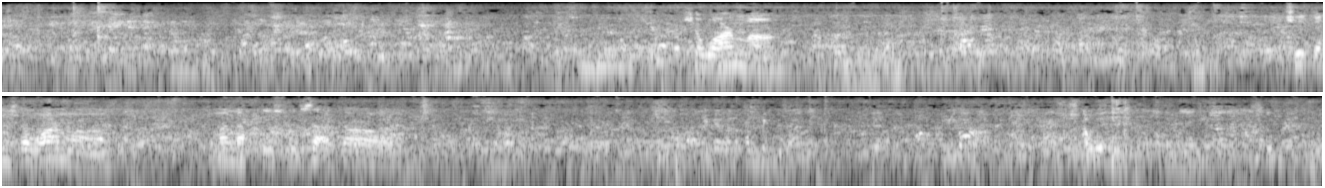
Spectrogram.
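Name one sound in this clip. A crowd of men and women chatter in a busy, echoing room.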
